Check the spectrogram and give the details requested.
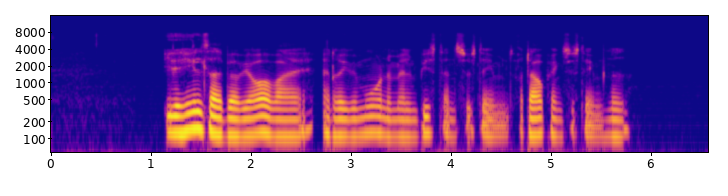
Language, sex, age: Danish, male, 19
